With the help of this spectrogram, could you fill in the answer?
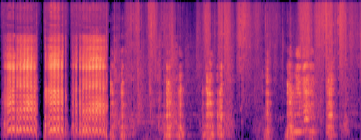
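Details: Domestic farm pig: three loud, shrill, harmonic squeals in the first two seconds, followed by a run of shorter, softer grunts and snorts at an irregular pace.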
